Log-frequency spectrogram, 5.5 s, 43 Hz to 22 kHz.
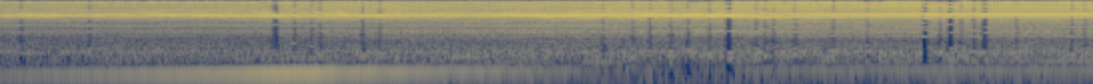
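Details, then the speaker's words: Sainsmart CNC 4040 Pro used as overhead router, spindle turned right down to 3,500 RPM: winds up smoothly to a steady low hum with faint high whine, even, no rattle or rub. "Okay, I'm going to switch the machine on now, turn the RPMs down, right down, and as you can hear, that's travelling at 3,500 RPM."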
